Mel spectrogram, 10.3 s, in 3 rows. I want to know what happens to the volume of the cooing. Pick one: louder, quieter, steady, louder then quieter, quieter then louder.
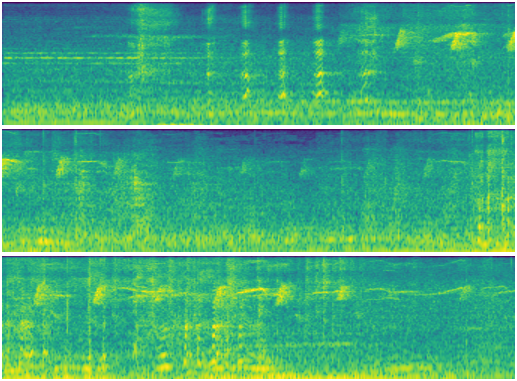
quieter then louder.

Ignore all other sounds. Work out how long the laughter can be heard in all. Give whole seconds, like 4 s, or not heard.
4 s.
